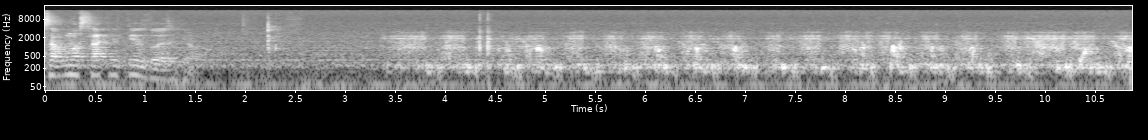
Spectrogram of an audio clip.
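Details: Fast, regular whooshing fetal heartbeat of fetus B in a twin pregnancy at about 150 beats a minute, heard during obstetric ultrasound; similar rate to its twin; fetal heartbeat.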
